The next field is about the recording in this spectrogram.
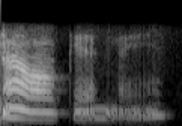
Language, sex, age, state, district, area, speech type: Telugu, female, 30-45, Andhra Pradesh, Kadapa, rural, conversation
